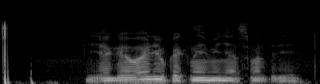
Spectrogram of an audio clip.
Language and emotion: Russian, neutral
